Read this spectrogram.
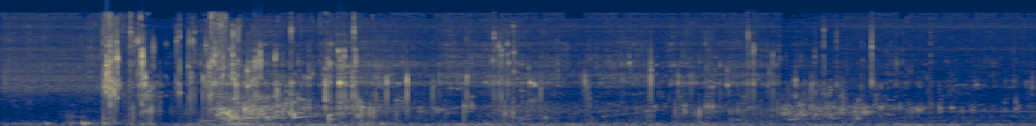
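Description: Water gurgles and bubbles underwater.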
